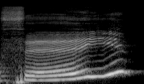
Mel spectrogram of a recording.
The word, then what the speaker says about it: feuille: Alors, dans le mot feuille, le son œil s'écrit cette fois avec deux L-E. D'accord? E-U-I, deux L-E. C'est le son œil.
